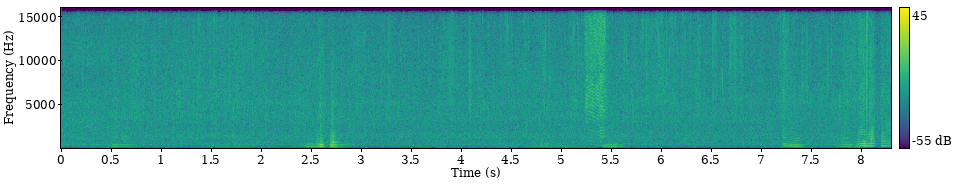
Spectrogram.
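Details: Open-air Japanese honey bee colony during an aborted swarm with an abandoned queen: a low, continuous drone of wings, broken by single bees buzzing loudly past at close range several times, each pass swelling and fading within half a second.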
